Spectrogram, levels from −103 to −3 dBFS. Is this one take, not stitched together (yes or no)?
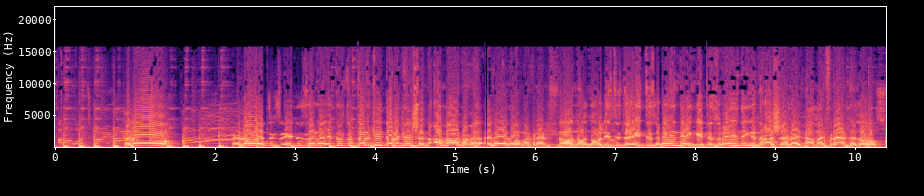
yes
